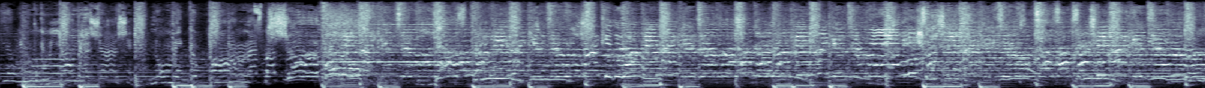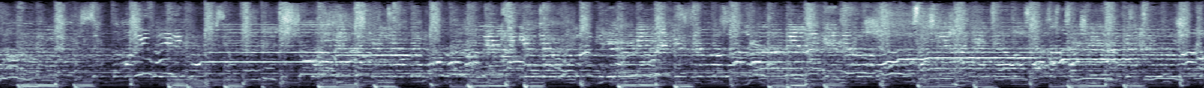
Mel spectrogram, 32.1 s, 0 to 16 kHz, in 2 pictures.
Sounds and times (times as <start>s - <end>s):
Pop music: 0.0s - 32.1s.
